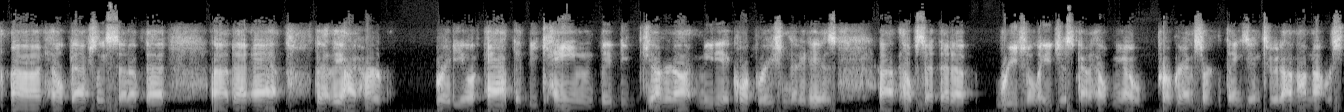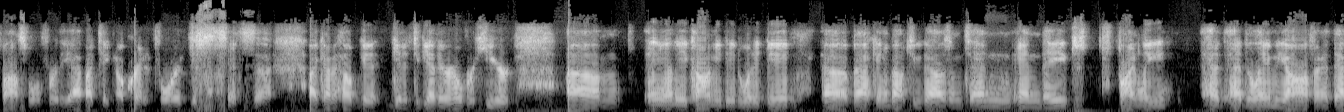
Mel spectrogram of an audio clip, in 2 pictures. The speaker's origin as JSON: {"language": "English", "town": "Mount Sterling", "region": "Kentucky", "country": "United States", "tie": "born there", "said": "I was born right here in Mount Sterling, Kentucky in 1982, and I've been in and out of Kentucky ever since."}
